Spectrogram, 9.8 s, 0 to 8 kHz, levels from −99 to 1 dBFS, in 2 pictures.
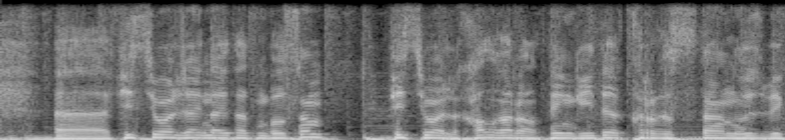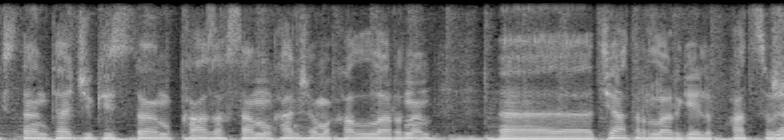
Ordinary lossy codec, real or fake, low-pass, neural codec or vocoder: none; real; none; none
